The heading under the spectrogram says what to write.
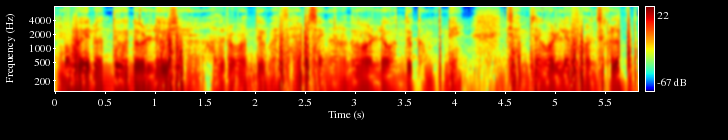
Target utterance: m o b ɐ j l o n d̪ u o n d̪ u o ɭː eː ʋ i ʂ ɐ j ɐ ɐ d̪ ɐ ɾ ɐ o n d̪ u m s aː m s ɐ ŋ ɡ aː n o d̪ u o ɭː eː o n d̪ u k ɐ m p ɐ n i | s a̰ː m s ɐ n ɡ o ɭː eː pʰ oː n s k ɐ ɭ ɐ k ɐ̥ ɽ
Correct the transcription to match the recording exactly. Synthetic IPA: m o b ɐ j l o n d̪ u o n d̪ u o ɭː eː ʋ i ʂ ɐ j ɐ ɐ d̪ ɐ ɾ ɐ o n d̪ u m s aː m s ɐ ŋ ɡ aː n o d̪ u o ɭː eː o n d̪ u k ɐ m p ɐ n i | s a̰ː m s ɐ ŋ ɡ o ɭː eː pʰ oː n s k ɐ ɭ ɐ p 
